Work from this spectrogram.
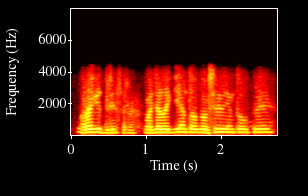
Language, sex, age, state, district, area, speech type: Kannada, male, 30-45, Karnataka, Gadag, rural, conversation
